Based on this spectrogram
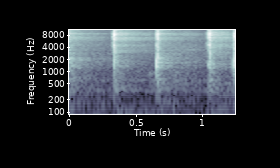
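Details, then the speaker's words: Second starter bench-tested with a starter button, battery at 12.8 V: five sharp dry solenoid clicks with no motor spin, so no crank. The solenoid is likely corroded or rusted inside; starter judged bad. "that would be the reason for our no start, no crank. It's the solenoid in there. You can hear it clicking over."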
